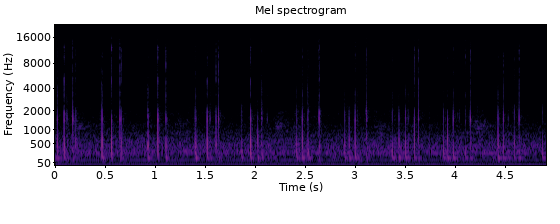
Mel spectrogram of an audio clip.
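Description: Fingernails of both hands scratch and tap the uneven surface of a large, solid lump of glowing pink Himalayan rock salt on a salt lamp. A steady run of quick, dry, bright clicks and taps mixes with soft scratching rasps over a faint low hum. Each tap dies away almost instantly with no ring.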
